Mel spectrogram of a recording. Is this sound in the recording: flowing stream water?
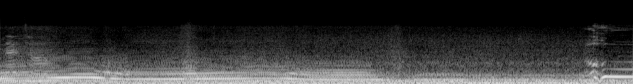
no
